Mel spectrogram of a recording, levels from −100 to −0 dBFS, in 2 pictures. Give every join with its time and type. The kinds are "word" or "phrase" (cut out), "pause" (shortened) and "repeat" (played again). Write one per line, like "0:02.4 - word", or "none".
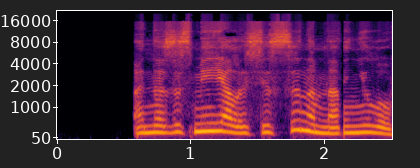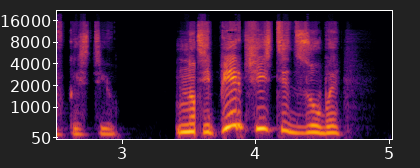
0:01.5 - word
0:02.2 - word
0:03.5 - word
0:03.9 - word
